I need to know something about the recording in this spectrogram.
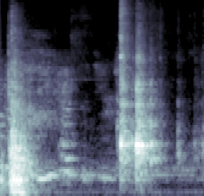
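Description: Plastic parts of a Philips slow juicer (the auger and the clear juicing bowl) knocking and clattering together as they are handled and fitted: a loud knock just after the start, then a second cluster of clicks about a second later.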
